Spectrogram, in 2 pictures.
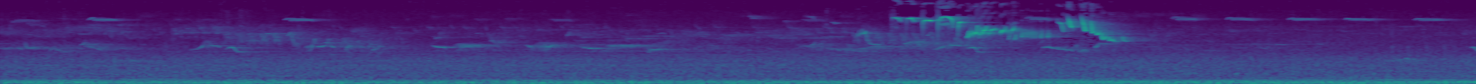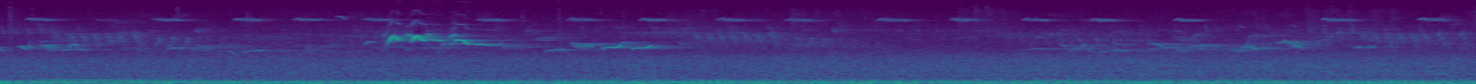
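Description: Birds singing: a high, thin chirp repeated over and over, a little more than once a second, with warbling song phrases, the loudest about nine seconds in and again near nineteen seconds, over a steady low hum.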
